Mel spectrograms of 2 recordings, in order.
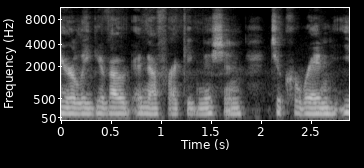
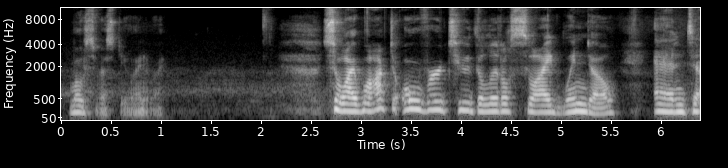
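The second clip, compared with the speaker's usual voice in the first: normal talking voice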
